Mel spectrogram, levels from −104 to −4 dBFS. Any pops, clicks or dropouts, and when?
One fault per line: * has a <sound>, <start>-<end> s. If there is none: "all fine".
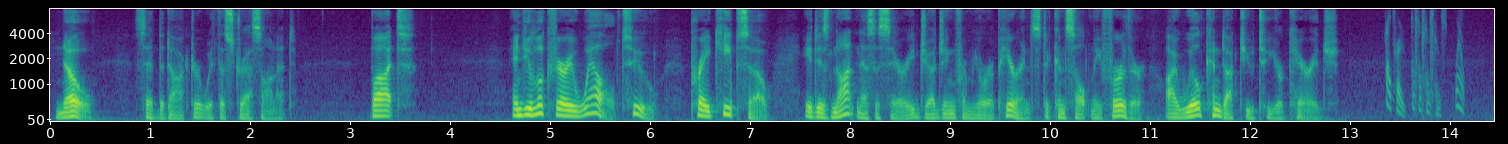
* has a chirp, 13.4-14.2 s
